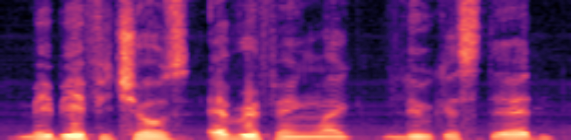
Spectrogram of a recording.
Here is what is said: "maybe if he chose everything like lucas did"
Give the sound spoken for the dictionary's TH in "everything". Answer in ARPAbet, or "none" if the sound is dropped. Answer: TH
